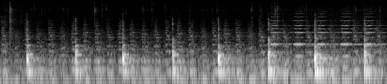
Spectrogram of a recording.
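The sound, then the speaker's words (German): A large black pendulum clock ticks steadily about once a second, eight crisp, even ticks over a faint low hum, with no voices. “Jeder der Anwesenden konnte das Ticken im Sekundentakt hören und mitzählen.”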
